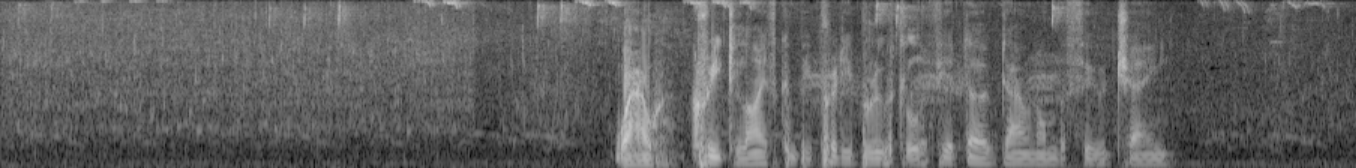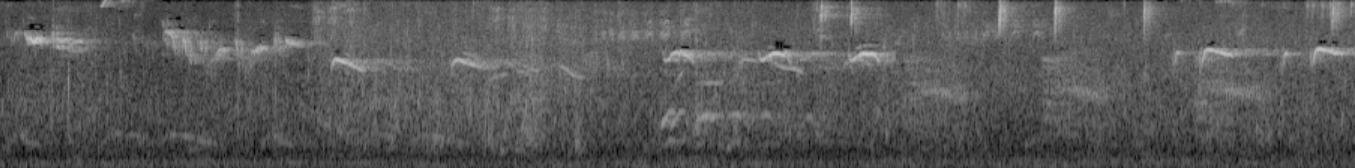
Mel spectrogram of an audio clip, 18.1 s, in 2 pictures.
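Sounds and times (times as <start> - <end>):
faint birdsong chirps: 0.0 - 18.0.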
